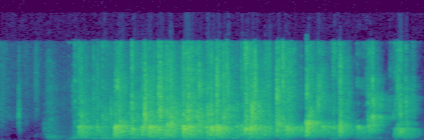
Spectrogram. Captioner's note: attendees clapping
